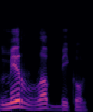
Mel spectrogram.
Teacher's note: dari segi bacaan Zahir bacaan kita seolah-olah Nun itu hilang dimasukkan sepenuhnya · waktu kita baca daripada mim terus kita lompat masuk ke ra seolah-olah Nun itu tak ditulis pun tak apa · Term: Idam Kamil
